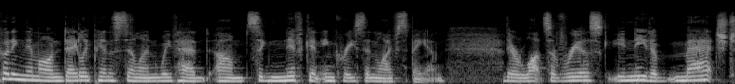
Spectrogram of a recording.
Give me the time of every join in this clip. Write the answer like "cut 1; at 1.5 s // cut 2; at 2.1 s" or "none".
cut 1; at 5.0 s // cut 2; at 6.1 s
